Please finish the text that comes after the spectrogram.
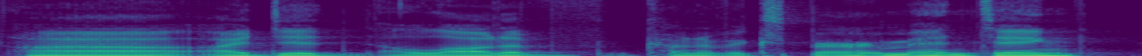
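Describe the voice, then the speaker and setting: A man's voice: lowish voice, fairly even intonation, fairly quick, a little mellow. A man narrating his own work in an easygoing, rambling way, candid and enthusiastic, with many fillers and restarts. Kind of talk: casual reflective voice-over.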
